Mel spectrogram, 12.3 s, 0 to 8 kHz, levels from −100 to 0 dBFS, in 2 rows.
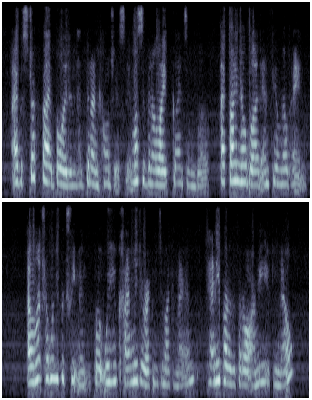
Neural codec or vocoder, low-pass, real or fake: codec, 16 kHz, 6 kbps, DAC; 7.2 kHz; fake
